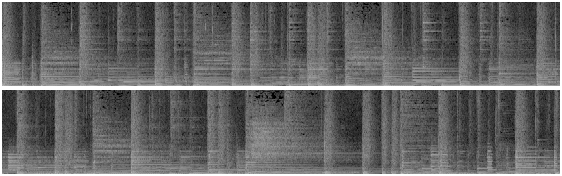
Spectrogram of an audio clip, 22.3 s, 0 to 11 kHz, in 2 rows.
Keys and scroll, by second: 12.6 Return.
